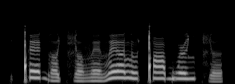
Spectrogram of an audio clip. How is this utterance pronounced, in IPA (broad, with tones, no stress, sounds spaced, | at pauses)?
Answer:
ǃ ɛ˥ ɡ ʌ˩ t͡ɕ ʌ˩ v ɛ˩ v ɛ˥ ɐ̯ l ʊ˥ ǃ ɑ˥ b w ə˞˥ ʎ t͡ɕ ə˩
